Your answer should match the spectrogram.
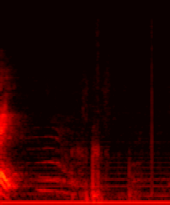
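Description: The preacher's word "saved" ends, then a faint, drawn-out voice answers in the background and fades within about a second, over a steady low electrical hum. A small tick comes near the end.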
